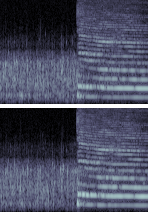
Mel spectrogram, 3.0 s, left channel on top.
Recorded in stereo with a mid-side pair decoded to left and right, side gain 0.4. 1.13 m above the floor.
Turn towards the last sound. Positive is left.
turn(degrees=-40)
